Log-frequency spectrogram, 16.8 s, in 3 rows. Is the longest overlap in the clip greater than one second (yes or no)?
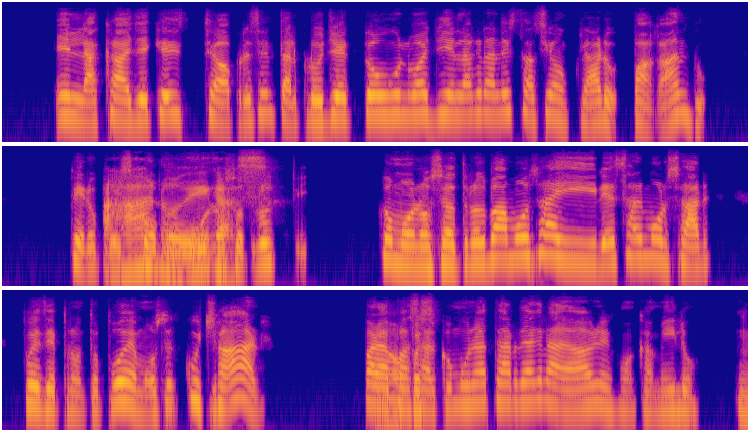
yes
